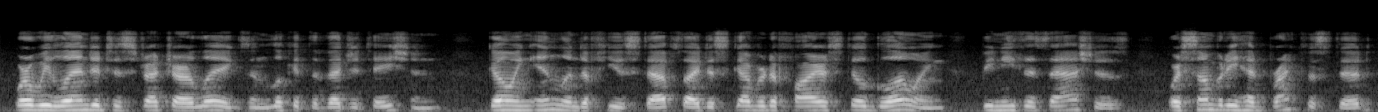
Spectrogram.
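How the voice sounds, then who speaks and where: A man reading a nineteenth-century travel narrative aloud as an audiobook narrator, in a steady, measured way. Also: on the high side. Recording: dull lo-fi audiobook recording.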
